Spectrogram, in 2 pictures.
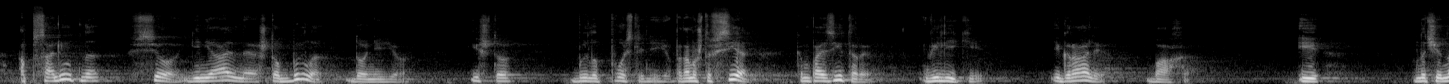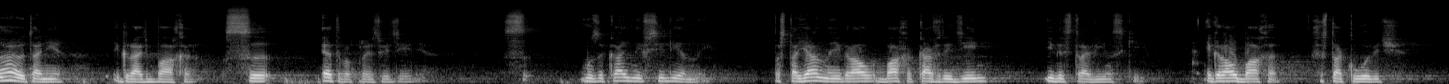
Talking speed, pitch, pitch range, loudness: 85 wpm, 140 Hz, 130-150 Hz, -19 LUFS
